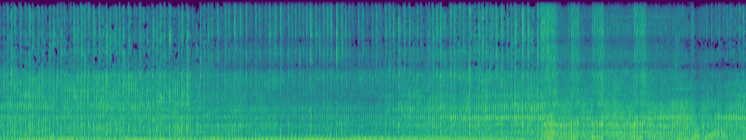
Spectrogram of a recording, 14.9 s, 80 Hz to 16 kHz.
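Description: A Honda Dio 2 scooter engine runs close by with a steady, buzzing putter that shifts into rougher clattering pulses near the end.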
